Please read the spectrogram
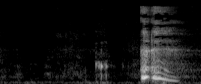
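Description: A woman coughing once, a single harsh burst about a second and a half in, with a short faint throat sound just before it.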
